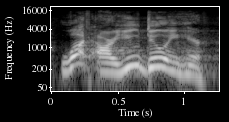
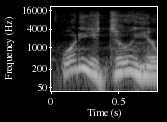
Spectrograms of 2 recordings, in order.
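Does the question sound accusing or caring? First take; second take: accusing; caring. First: The question sounds stern and accusing. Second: The question sounds gentle and caring. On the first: The asker is rebuking the listener. The speaker calls it wrong. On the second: The asker is offering help. The speaker calls it right. "it's more, ... What can I do for you? That's more the tone"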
